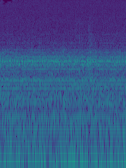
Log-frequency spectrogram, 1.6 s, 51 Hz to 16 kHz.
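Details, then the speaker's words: Viking EMU61 tube radio: speaker gives a steady low hum under constant hiss with no program audible; signal tracing shows the hum is absent at the radio output but present in the audio stage. "that's a good indication that there's an that sound that humming sound is not there in the radio output but it's in the audio"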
